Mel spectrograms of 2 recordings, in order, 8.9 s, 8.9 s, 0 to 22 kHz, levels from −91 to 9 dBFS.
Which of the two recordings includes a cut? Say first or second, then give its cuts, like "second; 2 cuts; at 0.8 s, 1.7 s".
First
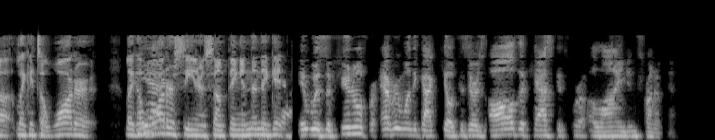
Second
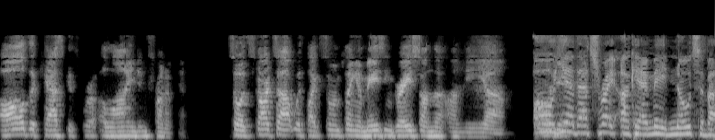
first; 2 cuts; at 3.6 s, 6.1 s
